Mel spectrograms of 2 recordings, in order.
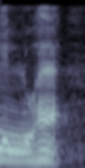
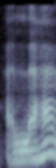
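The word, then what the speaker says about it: اللهاة: ولاحظوا أقول أنا اللهاه ولا أقول اللهاه، اللهاه بفتح اللام كذلك هي التسمية أو النطق الصحيح لهذه الكلمة.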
